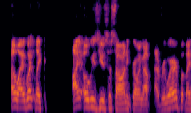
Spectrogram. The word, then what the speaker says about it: Hassan: So I came out here and I used Hassan, which is like the way that you would pronounce my name if you're speaking Urdu or if you're a South Asian person.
